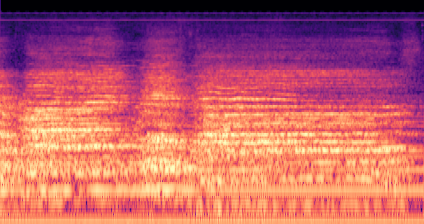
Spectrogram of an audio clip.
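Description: A congregation singing a hymn together, many mixed voices holding and moving between sung notes.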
